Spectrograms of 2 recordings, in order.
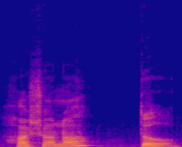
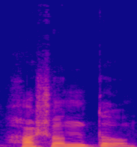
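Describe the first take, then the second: First: A vowel is sounded between the n and t. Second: The n and t join with no vowel between. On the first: The speaker calls it wrong. "যদি আমি হসন্ত না দিতাম, তাহলে কি এমন উচ্চারণ হতো" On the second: The speaker calls it right. "অটা উঠিয়ে দেওয়ার জন্য কি হয়েছে, হসন্ত"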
